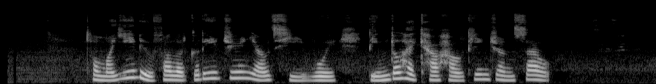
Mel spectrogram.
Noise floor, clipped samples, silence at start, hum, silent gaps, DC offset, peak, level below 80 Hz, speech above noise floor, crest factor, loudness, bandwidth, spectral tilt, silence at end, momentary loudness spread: -57 dBFS; under 0.1%; 0.95 s; none; none; under 0.1%; -6 dBFS; -70 dBFS; 36 dB; 18 dB; -22 LUFS; 11.5 kHz; -6.5 dB/octave; 1.05 s; 6 LU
